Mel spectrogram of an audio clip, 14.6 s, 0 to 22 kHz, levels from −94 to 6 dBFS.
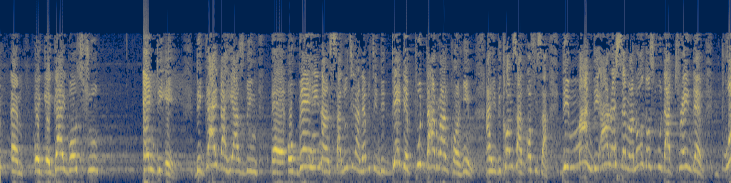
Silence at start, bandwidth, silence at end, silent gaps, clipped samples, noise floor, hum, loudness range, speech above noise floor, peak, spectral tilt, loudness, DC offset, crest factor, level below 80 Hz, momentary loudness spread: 0 s; 16 kHz; 0 s; none; 0.2%; -38 dBFS; none; 2 LU; 26 dB; 0 dBFS; -1.5 dB/octave; -12 LUFS; under 0.1%; 14 dB; -52 dBFS; 10 LU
